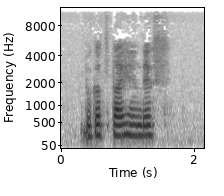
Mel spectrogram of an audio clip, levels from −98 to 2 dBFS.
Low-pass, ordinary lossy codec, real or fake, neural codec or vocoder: 10.8 kHz; MP3, 48 kbps; fake; vocoder, 48 kHz, 128 mel bands, Vocos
